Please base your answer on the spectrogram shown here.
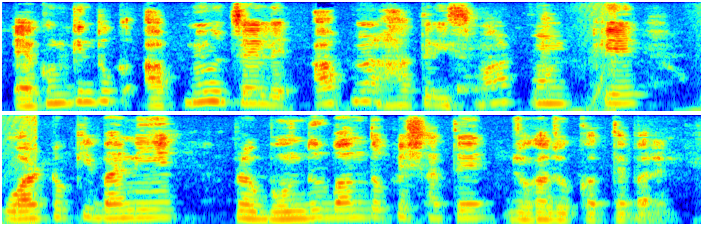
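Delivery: normal talking voice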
